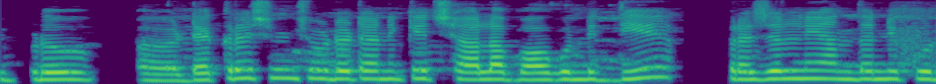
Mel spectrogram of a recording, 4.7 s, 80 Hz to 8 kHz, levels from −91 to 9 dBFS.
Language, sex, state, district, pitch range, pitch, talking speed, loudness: Telugu, female, Andhra Pradesh, Krishna, 250-280 Hz, 265 Hz, 115 wpm, -15 LUFS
